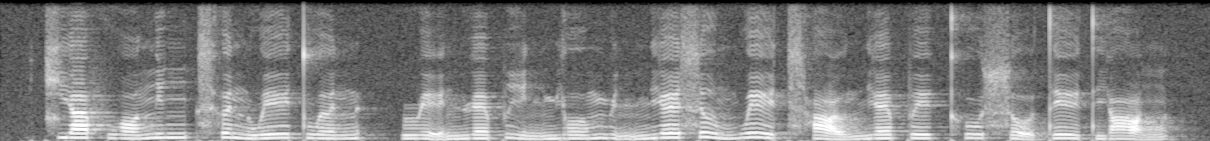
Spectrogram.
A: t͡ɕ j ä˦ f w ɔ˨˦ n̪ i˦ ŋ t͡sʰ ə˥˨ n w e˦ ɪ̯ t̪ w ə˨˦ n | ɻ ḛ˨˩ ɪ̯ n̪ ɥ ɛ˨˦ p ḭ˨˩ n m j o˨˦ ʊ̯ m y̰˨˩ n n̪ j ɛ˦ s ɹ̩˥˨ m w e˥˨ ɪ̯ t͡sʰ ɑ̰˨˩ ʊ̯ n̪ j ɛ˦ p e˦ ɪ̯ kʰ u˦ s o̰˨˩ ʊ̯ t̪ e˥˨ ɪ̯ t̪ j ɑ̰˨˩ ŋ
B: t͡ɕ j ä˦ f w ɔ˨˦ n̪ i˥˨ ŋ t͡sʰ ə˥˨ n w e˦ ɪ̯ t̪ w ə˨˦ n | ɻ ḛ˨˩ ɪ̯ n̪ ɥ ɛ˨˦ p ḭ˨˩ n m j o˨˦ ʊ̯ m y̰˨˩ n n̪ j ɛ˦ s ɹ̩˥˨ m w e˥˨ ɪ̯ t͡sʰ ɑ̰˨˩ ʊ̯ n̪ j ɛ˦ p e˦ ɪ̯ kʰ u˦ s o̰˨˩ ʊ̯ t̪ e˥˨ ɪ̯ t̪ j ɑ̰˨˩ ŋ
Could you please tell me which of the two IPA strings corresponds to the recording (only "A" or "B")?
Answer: A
